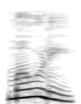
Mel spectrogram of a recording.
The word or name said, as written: ಮೌಳಿ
